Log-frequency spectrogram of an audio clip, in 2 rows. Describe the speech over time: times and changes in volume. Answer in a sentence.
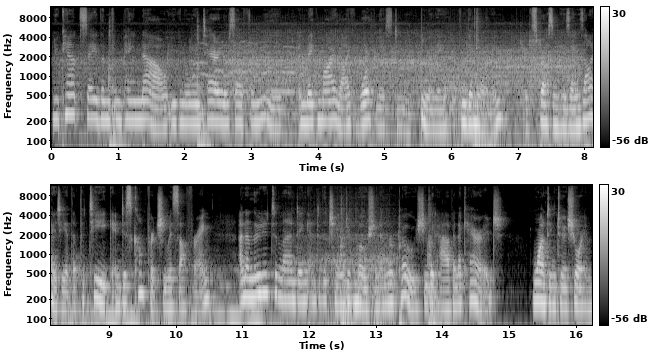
You can hear the talking from 0.0 to 16.2 s, at a steady volume.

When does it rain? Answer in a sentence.
You can't hear the rain here.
